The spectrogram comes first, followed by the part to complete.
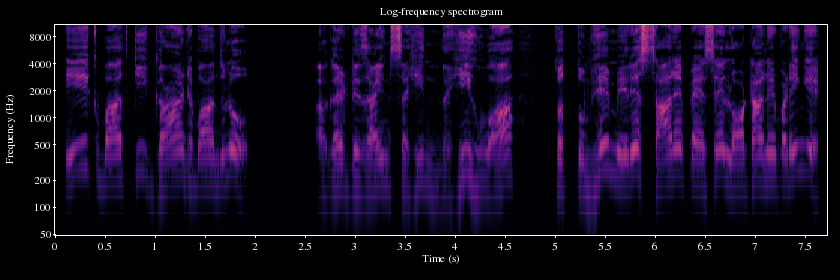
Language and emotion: Hindi, angry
